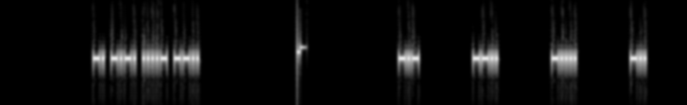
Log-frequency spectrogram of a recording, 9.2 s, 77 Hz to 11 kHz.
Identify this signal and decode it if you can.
Morse code, heard as a keyed tone, about 40 wpm, spaced as for 17 wpm, 700 Hz. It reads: NC4Z KZ6D
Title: USA Call Signs - 4 Characters - 8x Character Spacing - 40wpm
